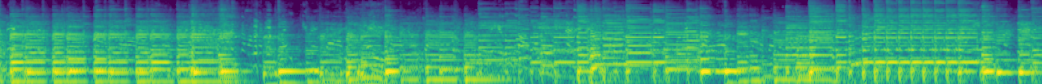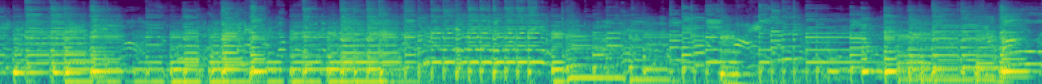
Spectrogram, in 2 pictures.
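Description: Acoustic guitar playing an instrumental blues break: picked single-note lines and chords over a bass line, continuous throughout.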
